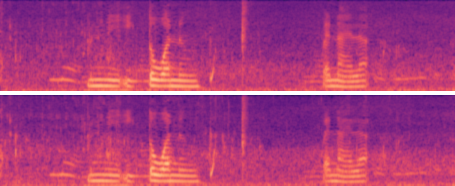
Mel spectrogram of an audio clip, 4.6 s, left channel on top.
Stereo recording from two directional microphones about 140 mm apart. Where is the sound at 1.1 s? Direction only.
50° left (ahead or behind).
